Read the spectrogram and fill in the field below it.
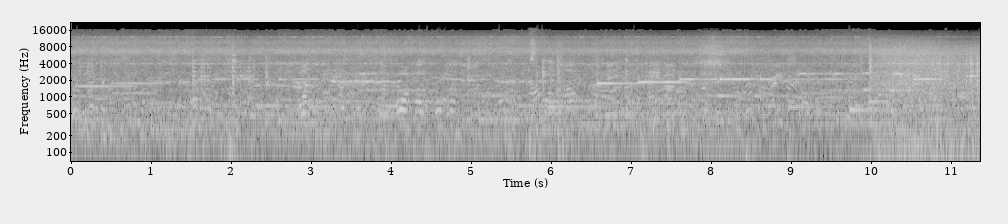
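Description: Casey Jr circus train ride at Disneyland Paris moving along its track: continuous rolling rumble and clatter with faint squeals, under a background of crowd chatter and voices throughout.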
